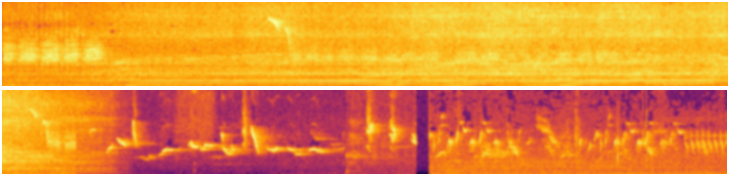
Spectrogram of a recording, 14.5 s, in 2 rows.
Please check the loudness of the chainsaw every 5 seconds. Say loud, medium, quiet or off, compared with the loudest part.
loud, loud, off.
